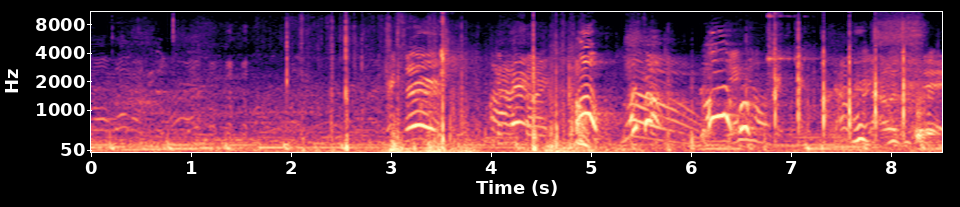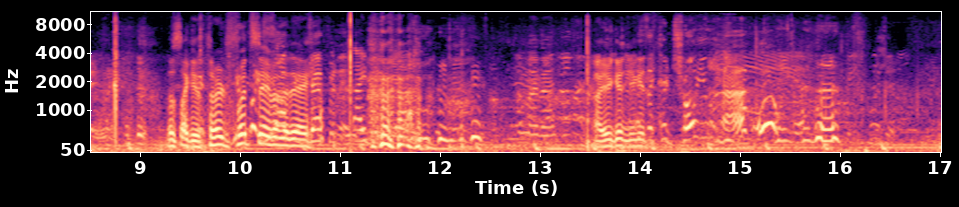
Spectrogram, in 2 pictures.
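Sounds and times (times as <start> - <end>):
background music with bass line: 0.0 - 17.0.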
